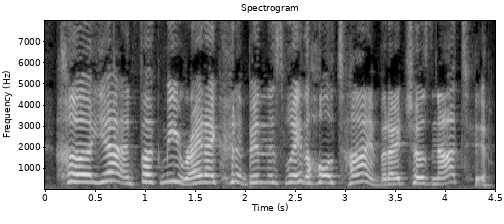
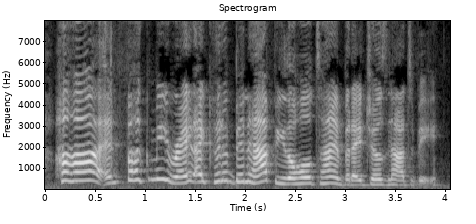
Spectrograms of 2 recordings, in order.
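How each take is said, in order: First: High, loud, gleefully exclaiming; gleeful retold quote. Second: High and loud, laughing through the words; laughing retold quote. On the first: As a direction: burst out like you've only just realized it. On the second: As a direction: laugh it out, amazed at yourself. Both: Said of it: "And she was like".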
